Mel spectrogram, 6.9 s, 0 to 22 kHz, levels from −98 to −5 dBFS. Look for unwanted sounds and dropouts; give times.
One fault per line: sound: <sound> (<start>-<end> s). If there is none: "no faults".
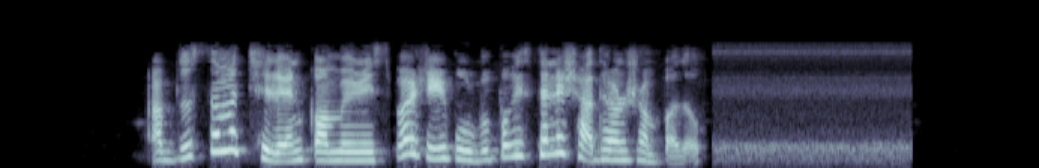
no faults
